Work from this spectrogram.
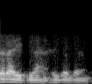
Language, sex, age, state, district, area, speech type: Malayalam, male, 18-30, Kerala, Malappuram, rural, conversation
